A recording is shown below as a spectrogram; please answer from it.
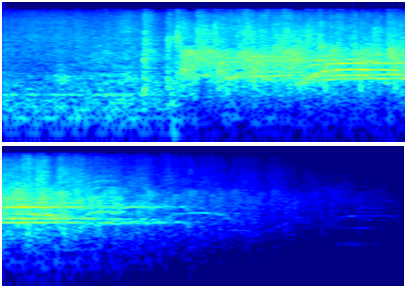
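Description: Audience applauding and cheering, starting about a second in after a single click, then fading out over the last two seconds.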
